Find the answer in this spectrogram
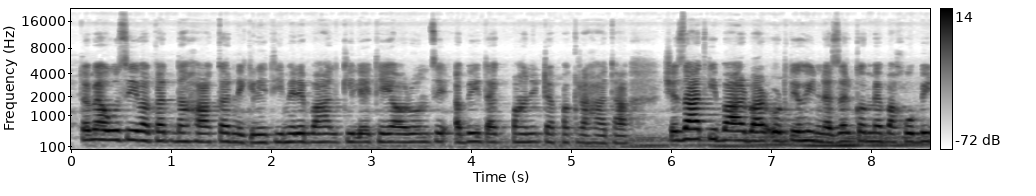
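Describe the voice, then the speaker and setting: A woman telling a romantic story in first person, in a wistful, confessional way, on a slightly dull lo-fi recording. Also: medium pitch.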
